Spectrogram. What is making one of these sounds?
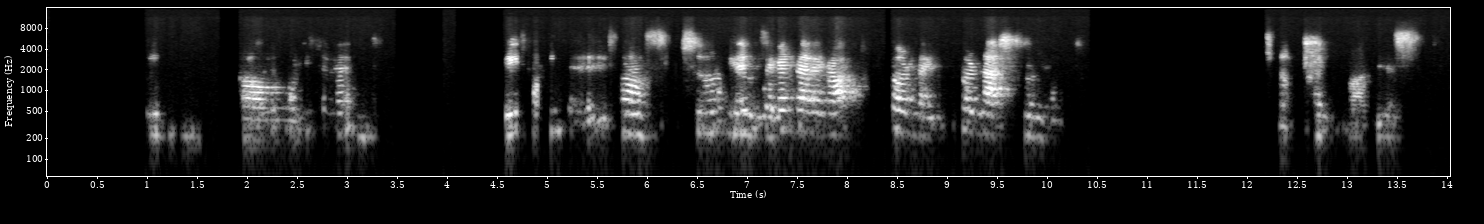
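A woman speaks calmly and clearly, as if teaching, close to a microphone, with pauses.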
